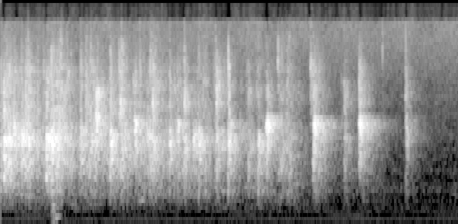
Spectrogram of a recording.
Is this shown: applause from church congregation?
yes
